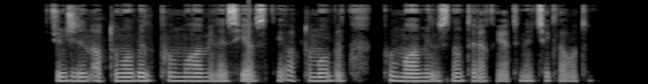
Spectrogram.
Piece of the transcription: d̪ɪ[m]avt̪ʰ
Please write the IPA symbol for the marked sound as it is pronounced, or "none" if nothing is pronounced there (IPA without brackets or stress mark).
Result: n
